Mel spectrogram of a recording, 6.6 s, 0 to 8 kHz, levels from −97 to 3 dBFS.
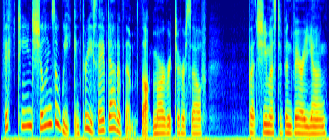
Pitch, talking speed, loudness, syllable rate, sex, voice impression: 205 Hz, 190 wpm, -20 LUFS, 5.0 syllables/s, female, feminine, slightly adult-like, muffled, calm, slightly reassuring, slightly kind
